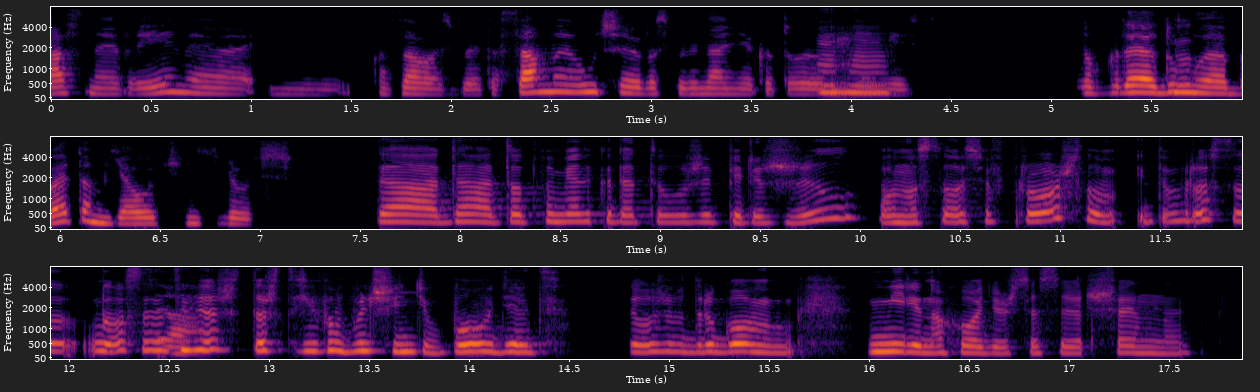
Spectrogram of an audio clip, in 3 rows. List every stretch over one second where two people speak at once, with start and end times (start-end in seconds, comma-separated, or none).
none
